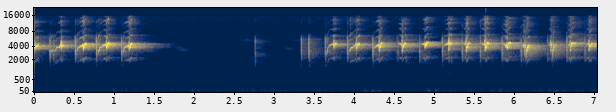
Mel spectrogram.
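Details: A plain prinia (prenjak sawah) starts with a few quick buzzy clicks, falls silent for about two seconds, then resumes with a long, steady train of rattling klik-klik notes to the end.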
